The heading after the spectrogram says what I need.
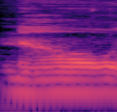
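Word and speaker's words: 円: And it's pronounced N. I don't know why we had to change that one. Why couldn't we have just said that the Japanese currency was N?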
